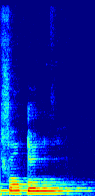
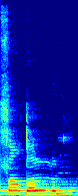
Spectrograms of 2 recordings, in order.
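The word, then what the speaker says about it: فضل: Wabilu fadl, fadl, fadl. Nah, kita kan menekannya ya, lamnya itu terdengar ditekan. Wabilu fadl. Jadi seperti itu cara membacanya. Cara membaca yang salah seperti ini. Wabilu fadlun. Nah, itu kurang tepat karena ini berhenti. Wabilu fadl. Nah, itu kurang. Itu cuma disukun, kurang ditekan huruf lamnya.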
